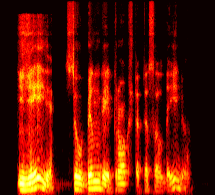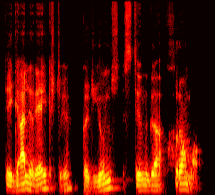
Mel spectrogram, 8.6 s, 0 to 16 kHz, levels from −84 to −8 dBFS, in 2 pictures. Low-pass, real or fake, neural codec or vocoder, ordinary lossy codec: 14.4 kHz; fake; codec, 44.1 kHz, 2.6 kbps, SNAC; Opus, 24 kbps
